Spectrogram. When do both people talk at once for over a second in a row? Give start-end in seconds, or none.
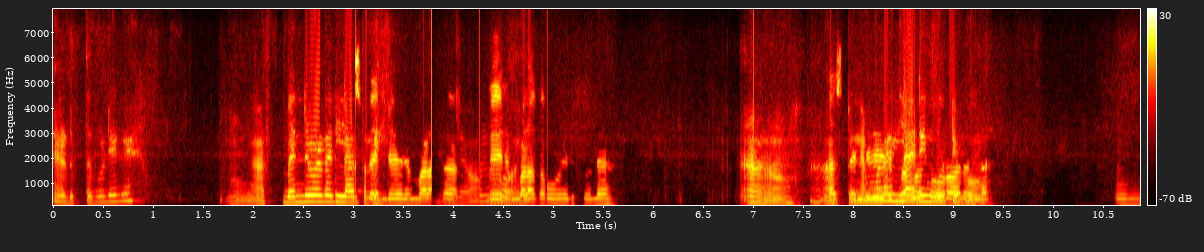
7.8-9.4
